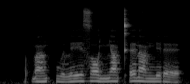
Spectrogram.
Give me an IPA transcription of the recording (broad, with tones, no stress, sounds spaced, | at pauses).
ɓ ã˨˦ kʷ ɛ˨ l eː˦ z ɔ˦˨ ɲ ã˦ kʼ ɛ˦ ɾ ã˦ ŋ e˦ ɾ ɛ˨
